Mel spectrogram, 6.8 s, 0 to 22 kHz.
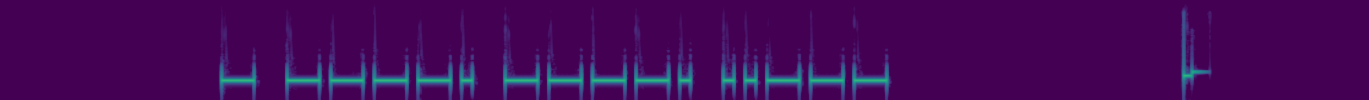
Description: Morse code, heard as a keyed tone, about 22 wpm, 700 Hz. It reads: T992
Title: Numbers - Contest Style - 4-Digit 22wpm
